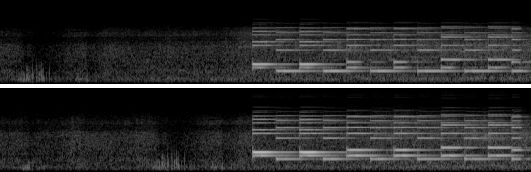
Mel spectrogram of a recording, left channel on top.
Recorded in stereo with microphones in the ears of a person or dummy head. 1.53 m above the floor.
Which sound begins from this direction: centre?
A ringtone, at 2.5 s.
